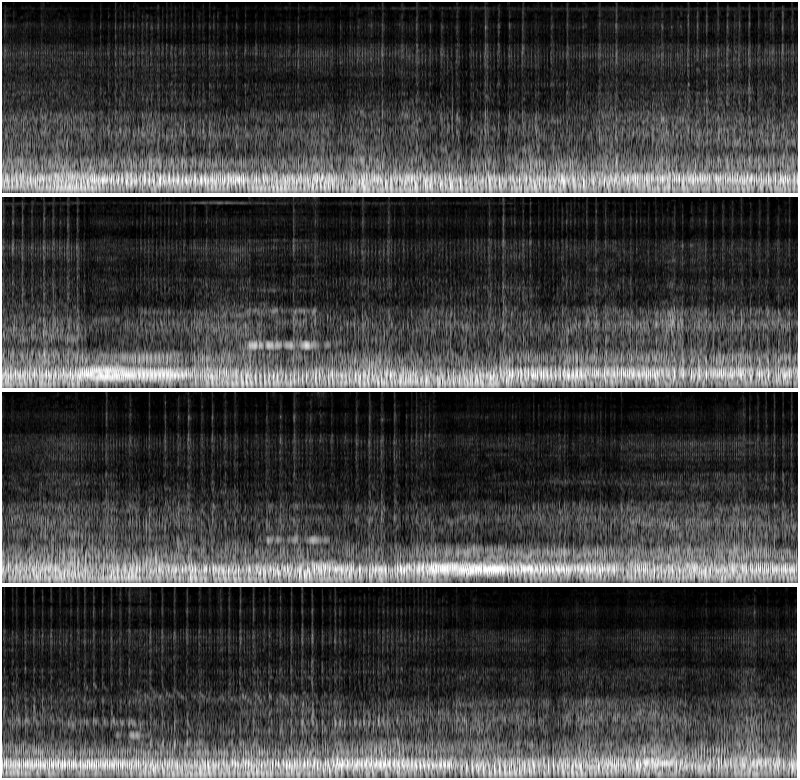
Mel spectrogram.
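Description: Dirt bike engine running while being ridden on a trail, its revs rising and falling with the throttle. A quick rev up and back down comes about nine seconds in, and it runs louder for a moment around twenty seconds.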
